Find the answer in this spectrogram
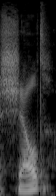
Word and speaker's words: Scheldt: was taking part in the Battle of the Scheldt that's how you say it I'm not sure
